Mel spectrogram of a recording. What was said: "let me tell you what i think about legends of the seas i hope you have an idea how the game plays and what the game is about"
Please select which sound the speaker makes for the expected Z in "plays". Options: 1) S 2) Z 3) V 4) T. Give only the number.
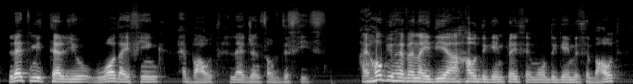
1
